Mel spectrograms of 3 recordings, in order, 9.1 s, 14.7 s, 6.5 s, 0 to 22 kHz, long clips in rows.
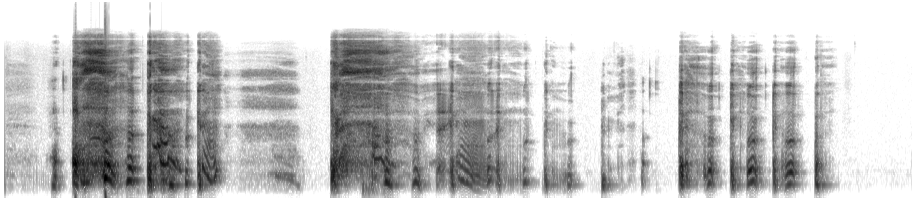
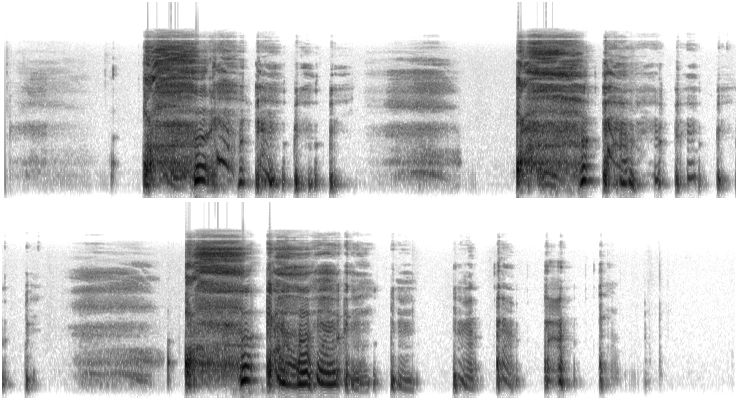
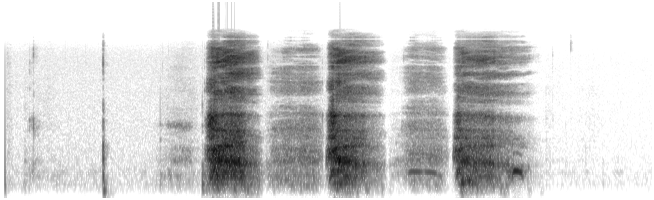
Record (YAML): cough_length: 9.1 s
cough_amplitude: 32768
cough_signal_mean_std_ratio: 0.4
three_cough_length: 14.7 s
three_cough_amplitude: 32154
three_cough_signal_mean_std_ratio: 0.46
exhalation_length: 6.5 s
exhalation_amplitude: 28861
exhalation_signal_mean_std_ratio: 0.35
survey_phase: beta (2021-08-13 to 2022-03-07)
age: 65+
gender: Female
wearing_mask: 'No'
symptom_none: true
smoker_status: Never smoked
respiratory_condition_asthma: false
respiratory_condition_other: false
recruitment_source: REACT
submission_delay: 1 day
covid_test_result: Negative
covid_test_method: RT-qPCR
